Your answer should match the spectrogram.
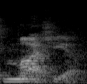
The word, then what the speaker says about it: Macchio: It's Macchio. Of that's how it is. He... Of course it is. That's how he pronounces his name.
